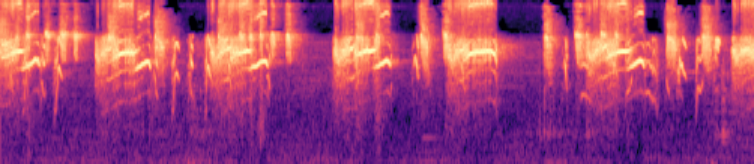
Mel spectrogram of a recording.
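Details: Crested jay call from a lure recording: bursts of scratchy, hissing rattle with squeaky rising notes inside, alternating quickly with short silent breaks.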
